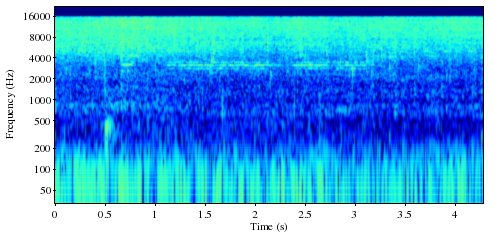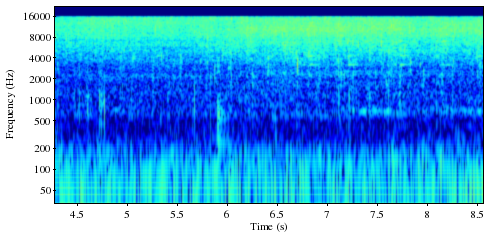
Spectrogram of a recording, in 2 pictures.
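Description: Urad dal and arbi leaf vadas sizzling and crackling steadily in hot oil in a kadhai, with a few faint clicks.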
